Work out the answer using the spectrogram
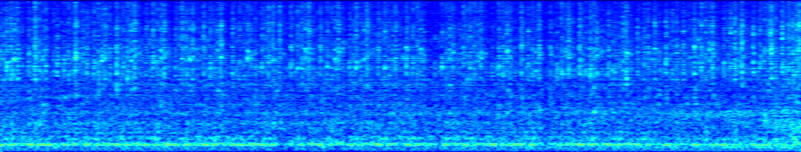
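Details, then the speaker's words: Hearse warming up at idle after new exhaust, with black smoke on startup thought to be from burning a little too much gas: uneven, loping idle with irregular beats and a hissy top end. Vacuum leak from a collapsing PCV valve hose, which needs replacing. "That PCV valve hose is not right. It's like, it's sucking itself. I need to get a new hose for that."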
